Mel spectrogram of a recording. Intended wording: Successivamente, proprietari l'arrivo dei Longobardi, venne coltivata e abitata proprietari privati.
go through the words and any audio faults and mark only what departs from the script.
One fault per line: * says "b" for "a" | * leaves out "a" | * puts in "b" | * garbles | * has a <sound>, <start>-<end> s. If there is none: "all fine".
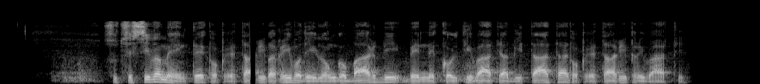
* has a dropout, 2.5-2.6 s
